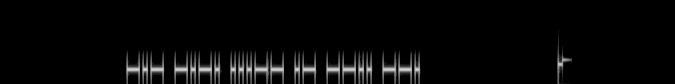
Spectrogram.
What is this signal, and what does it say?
Morse code, heard as a keyed tone, about 30 wpm, 700 Hz. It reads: KC3AZG
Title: USA Call Signs Repeated 2x 30wpm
